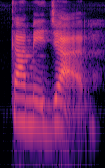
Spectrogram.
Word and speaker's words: camellar: And in Colombia, they say camellar. That double L sound. J.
